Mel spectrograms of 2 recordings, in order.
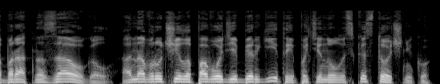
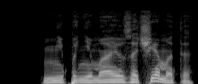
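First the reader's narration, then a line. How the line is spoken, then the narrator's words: Muttering. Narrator (Russian): пробормотала коричневая Тайренка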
